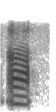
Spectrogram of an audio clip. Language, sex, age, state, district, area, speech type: Assamese, female, 18-30, Assam, Sivasagar, rural, conversation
